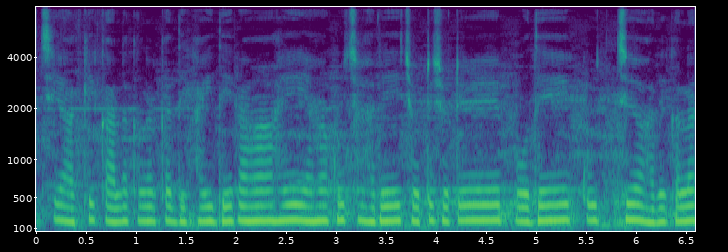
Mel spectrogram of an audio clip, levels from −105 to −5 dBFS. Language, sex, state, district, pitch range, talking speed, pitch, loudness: Hindi, female, Bihar, Bhagalpur, 185-200 Hz, 175 wpm, 195 Hz, -32 LUFS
